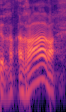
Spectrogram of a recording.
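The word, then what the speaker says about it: R4RE: Alors ça s'écrit R4 RE. Ça se dit rare.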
